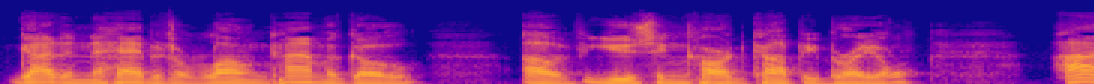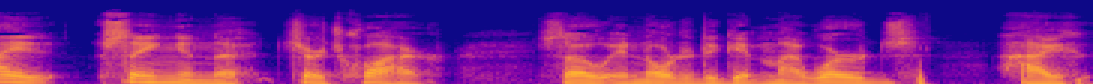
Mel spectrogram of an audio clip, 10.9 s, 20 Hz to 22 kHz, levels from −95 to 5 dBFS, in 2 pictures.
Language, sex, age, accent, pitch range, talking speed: English, male, 60-79, American, 105-125 Hz, 150 wpm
